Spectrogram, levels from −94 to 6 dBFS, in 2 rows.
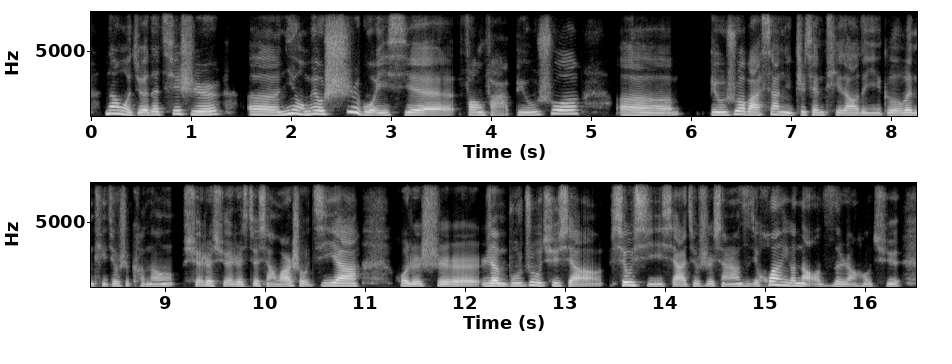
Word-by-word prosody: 那 265 0 +4
我 220 - +3
觉 170 0 +2
得 215 - +1
其 255 +5 -2
实， 220 0 +2 0.2
呃， 200 -2 +2
你 225 +7 +2
有 265 -4 +3
没 225 +3 0
有 245 -1 +3
试 380 +8 +1
过 185 - +2
一 165 +1 0
些 170 -4 +2
方 185 -1 -1
法， 185 0 -9
比 180 - -6
如 175 +2 0
说 270 +4 +1 0.3
呃， 175 -4 0 0.3
比 190 - -4
如 185 +1 +4
说 235 +3 +3
吧， 205 -4 +4
像 195 0 -1
你 170 - +2
之 190 +5 -4
前 180 -1 -2
提 175 -2 -6
到 165 -1 0
的 160 - -4
一 155 0 -4
个 165 0 -1
问 175 -2 +3
题， 160 -1 -7
就 165 - -3
是 165 - -7
可 165 0 -10
能 155 +1 -3
学 - - -5
着 175 0 +2
学 150 -3 -4
着 160 - 0
就 170 - -5
想 165 -5 -5
玩 145 +1 +2
儿 - - -1
手 175 - -3
机 195 +2 -5
呀， 185 -3 +5 0.4
或 190 - +1
者 165 -1 +2
是 165 0 0
忍 185 -2 +5
不 185 +1 -1
住 215 0 +1
去 195 +1 -2
想 195 - -2
休 230 -9 +4
息 215 -8 -1
一 - - -3
下， 145 -1 -1
就 170 +4 -6
是 165 0 -5
想 165 -1 -5
让 155 +2 -1
自 165 - -9
己 - - -5
换 255 -2 +4
一 215 - 0
个 195 - 0
脑 185 - +1
子， 165 0 -5
然 155 - -5
后 165 -2 -7
去 165 0 -6
180 Hz, 280 characters per minute, -20 LUFS, 165-205 Hz, 0.4 s, 呀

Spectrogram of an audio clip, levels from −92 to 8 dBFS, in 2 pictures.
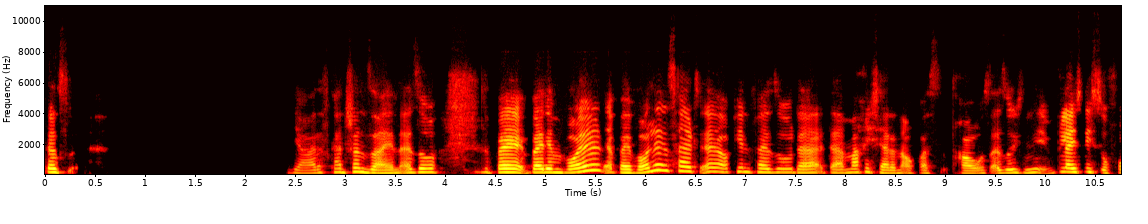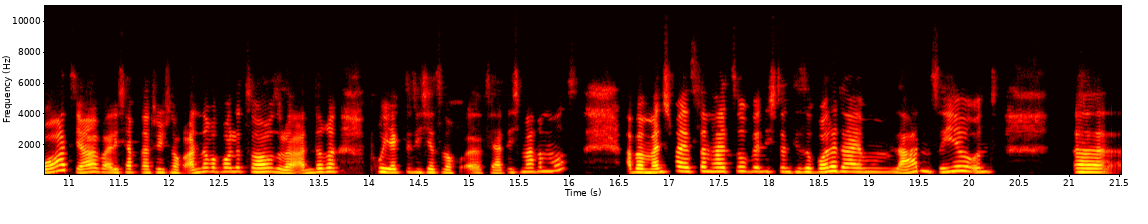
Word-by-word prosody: Das 230 -2 +4 2.2
Ja, 180 -2 -10
das 205 +1 -11
kann 230 -3 -3
schon 240 -1 +2
sein. 95 - +1
Also, 235 +1 +1 0.6
bei 230 -3 +9
bei 220 0 +6
dem 220 -2 +6
Wollen 300 +12 +6 0.2
bei 205 -1 +4
Wolle 265 - +4
ist 325 -1 -4
halt, 285 -3 +2
äh, 260 0 -1
auf 235 0 -2
jeden 255 -2 -4
Fall 225 -1 0
so, 220 0 -4
da 205 -1 -1
da 195 - -3
mache 220 +4 -2
ich 230 -3 -6
ja 185 - 0
dann 175 0 -5
auch - - -5
was 165 - -10 0.2
draus. 165 +1 -2
Also, 190 +3 -3
ich 200 -1 -3
nähe 200 -7 -6
vielleicht 245 -1 +4
nicht 235 -2 -4
sofort, 225 - -1
ja, 230 +4 +1
weil 210 - -2
ich 220 - -10
habe 220 0 -3
natürlich 210 0 -6
noch 195 -3 -5
andere 255 +7 -3
Wolle 260 0 -4
zu 255 - -7
Hause 245 0 +3
oder 185 -2 0
andere 235 +8 -2 0.3
Projekte, 225 -2 -1
die 215 - -7
ich - - -13
jetzt 210 -1 -4
noch, 195 -2 -7
äh, - - -7
fertig 185 +3 -8
machen 255 +3 -5
muss. 375 +9 -11 0.5
Aber 230 0 +2
manchmal 250 +6 +2
ist 265 - -3
es 265 - -30
dann 285 -2 -1
halt 270 0 0
so, 285 -2 -6
wenn 265 -1 -5
ich 250 -1 -12
dann 260 -1 -7
diese 240 0 -4
Wolle 270 +5 +3
da 260 -1 +1
im 240 -1 -7
Laden 255 +4 -1
sehe 275 +6 -2
und, 255 -2 -6 0.8
äh, 235 -1 +4
235 Hz, 205 wpm, -22 LUFS, 210-255 Hz, 2.2 s, bei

